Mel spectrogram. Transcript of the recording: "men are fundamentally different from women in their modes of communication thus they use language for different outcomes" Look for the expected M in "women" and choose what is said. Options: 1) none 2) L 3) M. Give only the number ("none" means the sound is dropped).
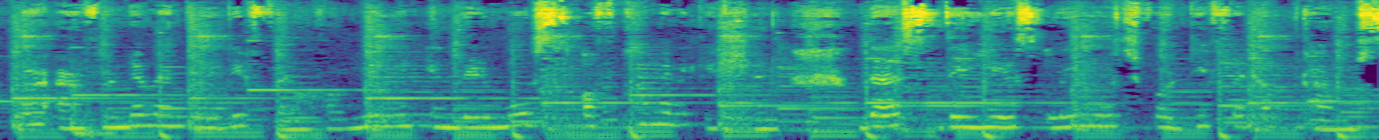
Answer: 1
